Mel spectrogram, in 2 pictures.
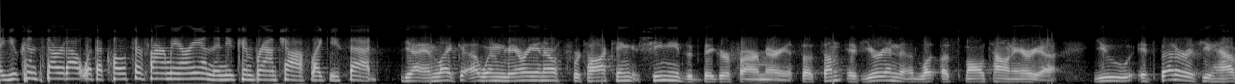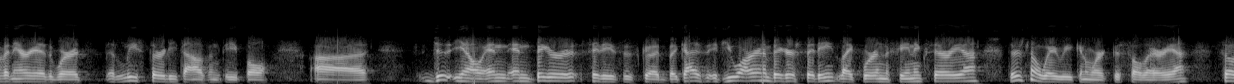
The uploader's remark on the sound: Q&A Call.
